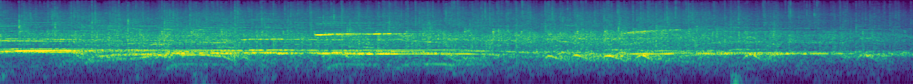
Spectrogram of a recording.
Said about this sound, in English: How about an enormous round of applause for our next storyteller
